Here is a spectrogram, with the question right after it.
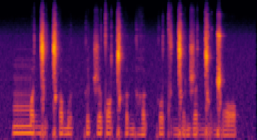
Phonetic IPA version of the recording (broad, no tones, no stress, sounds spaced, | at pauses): mː ɐ ɡ͡ǀ ɐ ǀʰ ɐ b ə kː ə t͡ʃ ə t ɔ ǀʰ ə ɡʱ ɐ kː o t ə ɡ͡ǀ ɐ d͡ʒ ɐ ɡ͡ǀ ɔ ɡ͡ǁ ɔ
